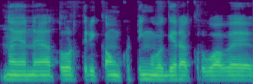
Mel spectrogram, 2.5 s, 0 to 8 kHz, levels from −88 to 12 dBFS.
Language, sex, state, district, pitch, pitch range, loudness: Rajasthani, male, Rajasthan, Churu, 110 Hz, 110-115 Hz, -20 LUFS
